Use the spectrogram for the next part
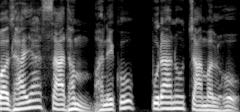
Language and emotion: Nepali, neutral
